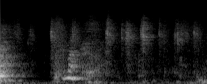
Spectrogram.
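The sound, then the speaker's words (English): A Chesapeake Bay Retriever dog vocalizing outdoors in a few short, loud bursts separated by brief pauses, with a light patter of movement in between. “She's a Chesapeake. Chesapeake. Yeah. Chesapeake Bay Retriever. Yep. Stop. She's very loud.”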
